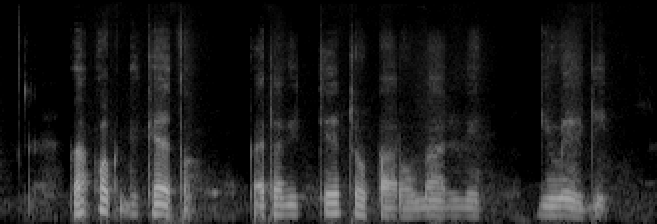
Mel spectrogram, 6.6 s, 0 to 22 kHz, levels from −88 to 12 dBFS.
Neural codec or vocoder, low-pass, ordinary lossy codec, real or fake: codec, 44.1 kHz, 2.6 kbps, DAC; none; none; fake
